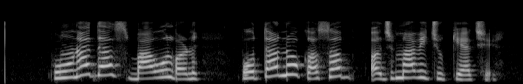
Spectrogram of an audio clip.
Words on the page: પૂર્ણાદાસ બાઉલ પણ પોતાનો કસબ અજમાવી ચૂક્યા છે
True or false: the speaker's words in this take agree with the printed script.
true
